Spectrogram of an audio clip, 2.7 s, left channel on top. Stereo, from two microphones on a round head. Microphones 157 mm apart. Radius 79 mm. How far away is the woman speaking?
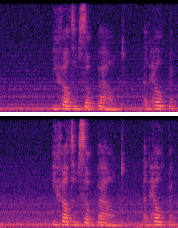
About 1.0 m.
